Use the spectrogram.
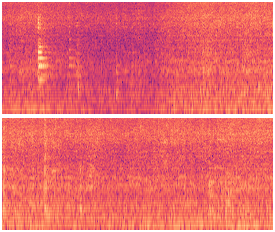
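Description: Tomatoes fry hard in oil over high heat for a restaurant-style urad dal mash, giving a steady loud sizzle with a sharp burst as they go in and occasional stirring scrapes.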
